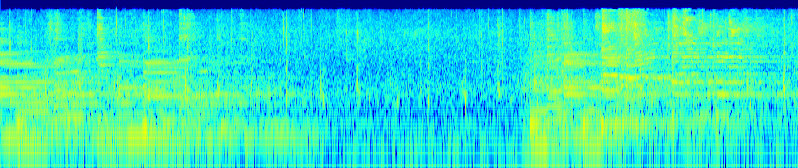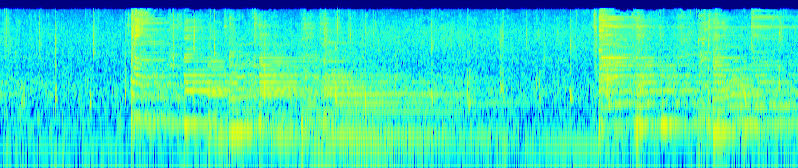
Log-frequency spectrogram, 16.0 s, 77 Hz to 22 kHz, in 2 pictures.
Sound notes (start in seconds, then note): 0.0 western music continues; 1.1 horse hooves clop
